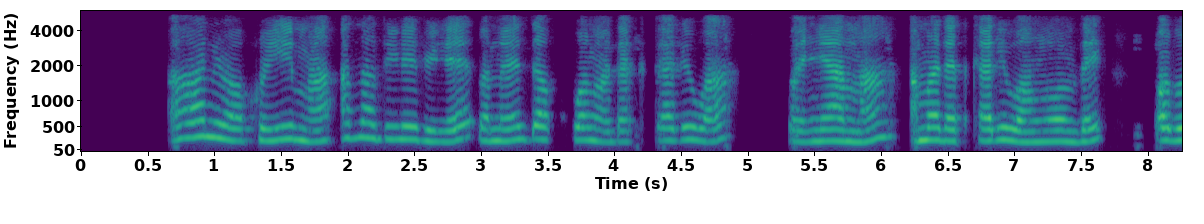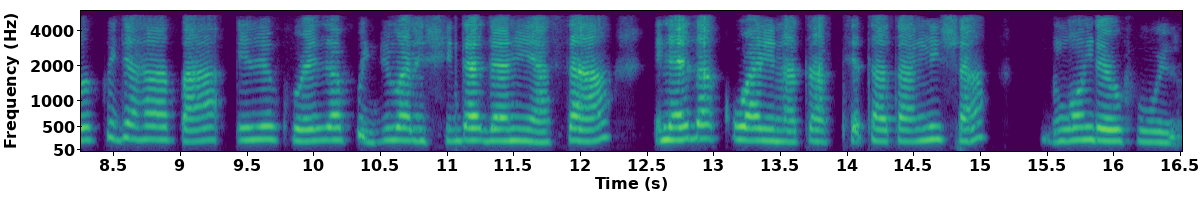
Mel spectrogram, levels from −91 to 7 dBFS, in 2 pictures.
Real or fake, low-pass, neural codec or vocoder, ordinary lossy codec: fake; 5.4 kHz; codec, 24 kHz, 0.9 kbps, WavTokenizer, medium music audio release; MP3, 48 kbps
